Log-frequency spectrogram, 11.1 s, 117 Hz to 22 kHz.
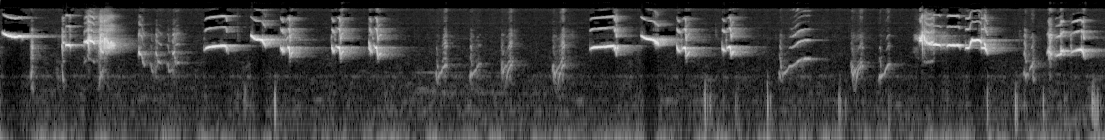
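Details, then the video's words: Oriental magpie-robin delivering a busy, varied song to excite rival birds: rapid sequences of clear descending whistles, twangy slurs and harsh chattering notes, almost continuous, with a low hum underneath. "100% Nyambar Kacer anda setelah mendengar suara kacer yang satu ini."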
